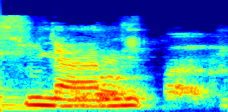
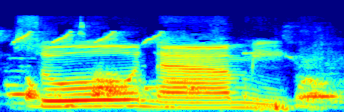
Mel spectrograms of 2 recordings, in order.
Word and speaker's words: tsunami: Tsunami. Yes, okay. Tsunami. Okay, it is silent T, okay? Tsunami.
